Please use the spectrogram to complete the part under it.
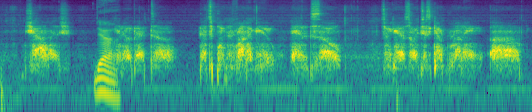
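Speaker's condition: Young onset Parkinson's; first suspected Lou Gehrig's disease

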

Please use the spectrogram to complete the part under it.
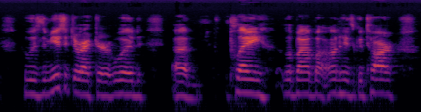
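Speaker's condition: Cerebral palsy; cerebral palsy since childhood

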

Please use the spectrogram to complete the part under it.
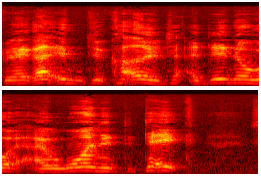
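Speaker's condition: Cerebral palsy; cerebral palsy since childhood

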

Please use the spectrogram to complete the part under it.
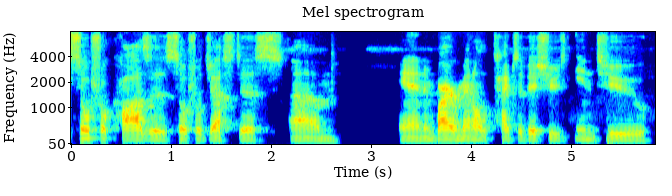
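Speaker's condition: No condition

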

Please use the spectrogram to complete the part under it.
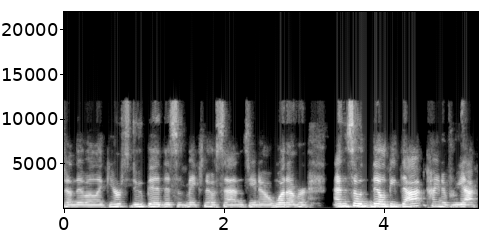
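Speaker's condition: Cleft palate, cleft palate without cleft lip; speaking Hindi discouraged by early doctors

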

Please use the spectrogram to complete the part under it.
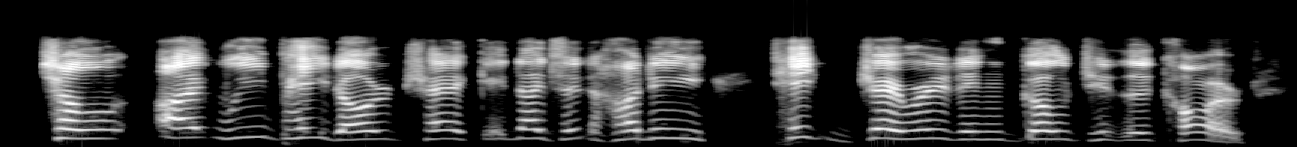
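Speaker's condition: Cerebral palsy; takes a while to walk off stage

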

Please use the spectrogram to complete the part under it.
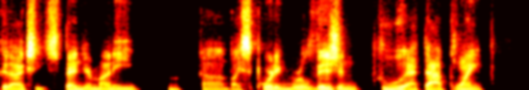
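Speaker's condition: No condition

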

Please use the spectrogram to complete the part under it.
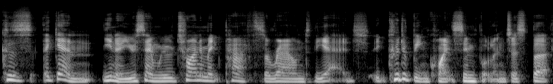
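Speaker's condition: No condition

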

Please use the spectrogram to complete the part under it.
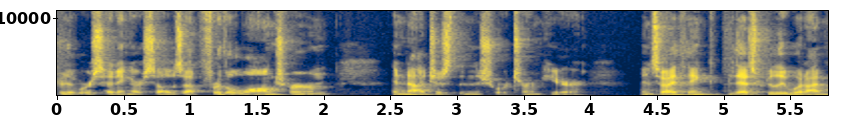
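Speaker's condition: No condition

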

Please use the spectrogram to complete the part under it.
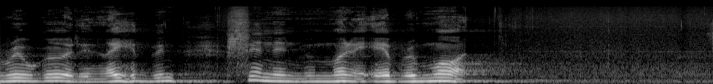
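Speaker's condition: Cerebral palsy; still able to speak

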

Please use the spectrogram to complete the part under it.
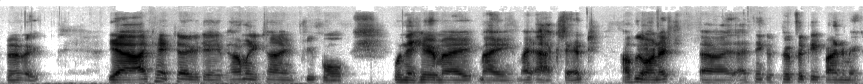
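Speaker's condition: Profound hearing loss; congenital severe to profound hearing loss, family history of deafness, diagnosed about age 2, hearing aids, years of speech therapy; mid-40s, wears hearing aids, removes them when fatigued; learned to speak through hard effort, distinctive voice and accent

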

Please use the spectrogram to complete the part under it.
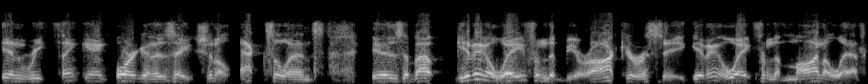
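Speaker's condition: Spasmodic dysphonia; voice weakened

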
